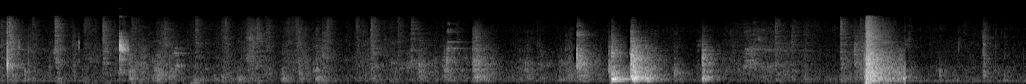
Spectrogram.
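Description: Dogs' claws ticking on a tiled kitchen floor as they move about. Two louder, brief noises come about six and nine seconds in.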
